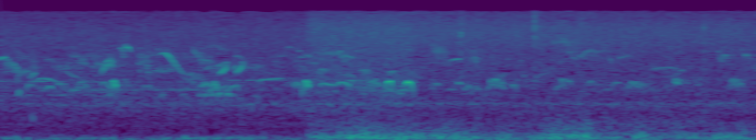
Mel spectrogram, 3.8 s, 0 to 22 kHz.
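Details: European bee-eaters in early June 2021 at nest burrows still being excavated, during the season of courtship feeding and copulation; soft purring, trilled notes overlap steadily, and after the first second and a half a low rumbling wind or handling noise sets in.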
